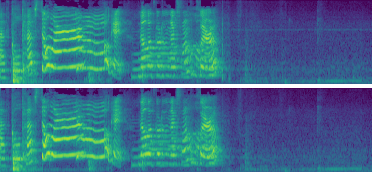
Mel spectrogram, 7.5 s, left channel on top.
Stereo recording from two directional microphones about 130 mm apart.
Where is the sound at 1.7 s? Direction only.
40° right (ahead or behind).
